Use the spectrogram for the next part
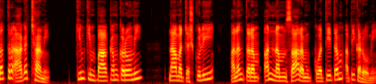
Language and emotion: Sanskrit, neutral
